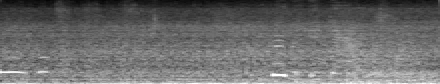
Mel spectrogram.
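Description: Steady low rumble of a vehicle's engine and running gear heard from inside the cabin as it creeps forward slowly, with a couple of brief faint voice sounds.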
